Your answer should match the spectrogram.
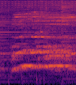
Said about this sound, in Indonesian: itu ada suara ayam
